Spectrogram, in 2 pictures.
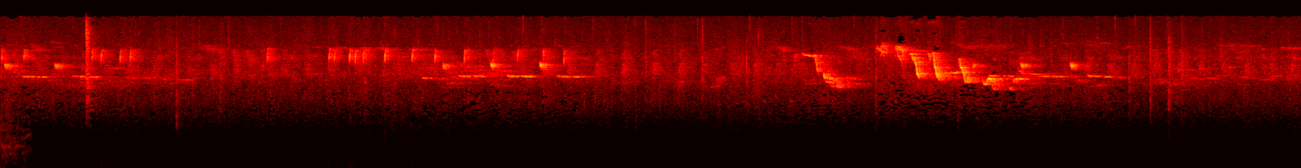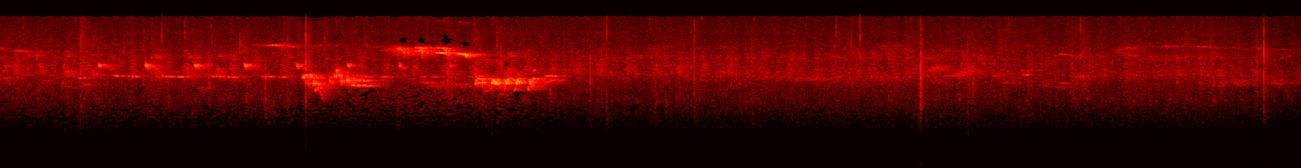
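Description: Forest birds chirping and calling over a steady, high insect trill. Louder sweeping, falling bird calls come about eight seconds in and again around sixteen to eighteen seconds.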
